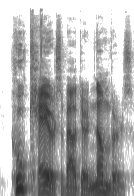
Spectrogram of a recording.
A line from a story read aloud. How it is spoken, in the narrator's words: Hu Yanzhuo scoffed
